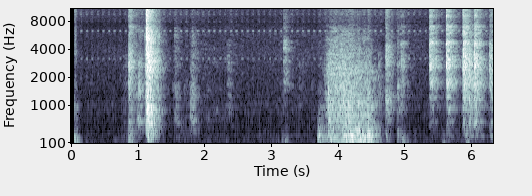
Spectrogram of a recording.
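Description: Handling noise from someone moving about right at the microphone: a couple of sharp knocks about a second in, a longer rustle a little before four seconds in, and a quick run of clicks and knocks near the end.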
